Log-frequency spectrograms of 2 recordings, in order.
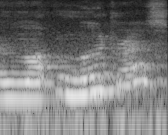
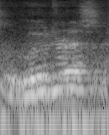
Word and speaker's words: mudra: And these are Thai Buddhas, and they have different mudras. Mudras, is that how you say it?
